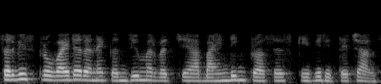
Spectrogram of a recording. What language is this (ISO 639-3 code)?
guj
